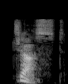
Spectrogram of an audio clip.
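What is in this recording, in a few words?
"just", British English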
